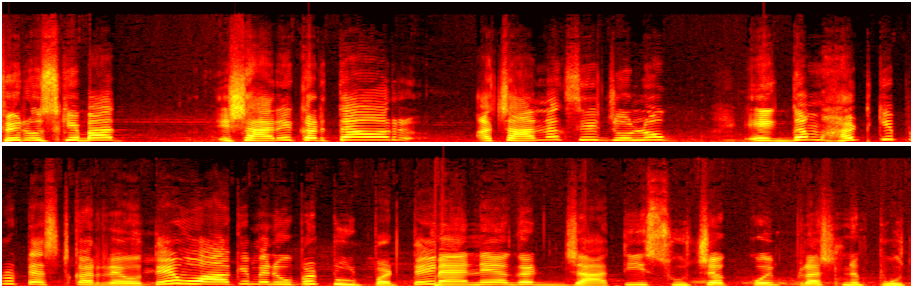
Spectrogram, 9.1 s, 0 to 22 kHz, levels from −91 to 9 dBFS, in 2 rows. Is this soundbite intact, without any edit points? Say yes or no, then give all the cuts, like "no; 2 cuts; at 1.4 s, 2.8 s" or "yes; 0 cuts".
no; 1 cut; at 6.7 s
